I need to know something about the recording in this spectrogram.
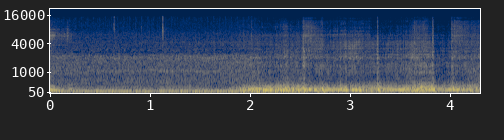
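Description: BMW K1200LT motorcycle's inline-four engine running, growing louder about halfway through.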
